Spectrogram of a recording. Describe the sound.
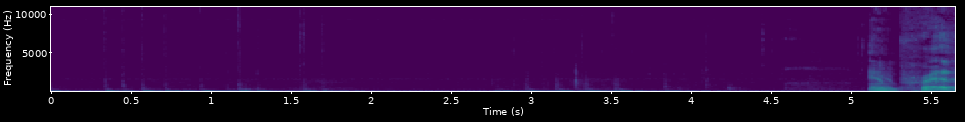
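Someone types on a computer keyboard with quiet, rapid clicking in two bursts separated by a short pause. A voice starts speaking at the very end.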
